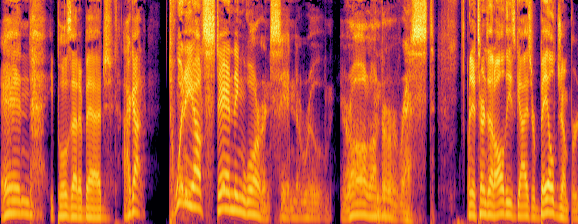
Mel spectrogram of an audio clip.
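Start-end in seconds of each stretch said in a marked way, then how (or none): 1.8-6.5 put-on gruff New York accent, movie-style. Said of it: "You love doing your Al Pacino accent".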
